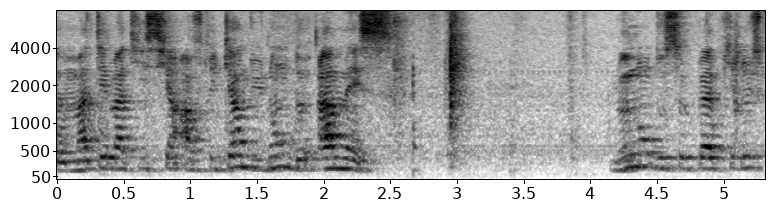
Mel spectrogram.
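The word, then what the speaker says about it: Ahmes: Alors Ames se prononce Yamesu en langue africaine antique, hein, bien sûr.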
